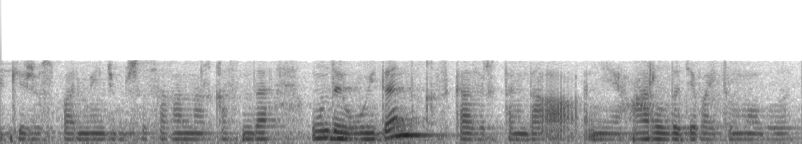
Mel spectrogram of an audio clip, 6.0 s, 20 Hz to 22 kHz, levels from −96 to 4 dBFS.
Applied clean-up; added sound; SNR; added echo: none; none; none; none.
